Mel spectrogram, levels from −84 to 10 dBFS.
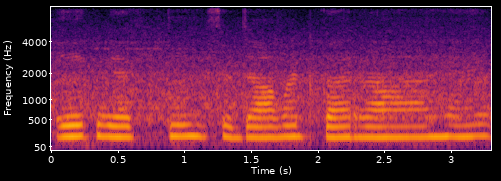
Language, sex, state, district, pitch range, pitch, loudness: Hindi, male, Madhya Pradesh, Dhar, 180-195 Hz, 190 Hz, -15 LUFS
